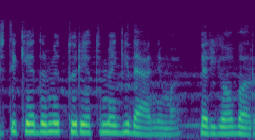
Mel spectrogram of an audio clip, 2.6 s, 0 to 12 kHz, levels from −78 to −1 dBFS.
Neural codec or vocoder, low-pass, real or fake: codec, 16 kHz, 8 kbps, FreqCodec, smaller model; 7.2 kHz; fake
